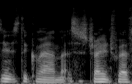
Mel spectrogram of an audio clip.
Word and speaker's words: Instagram: I'm with you on the emphasis on the last syllable of Instagram.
